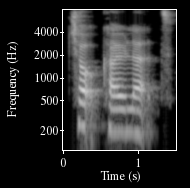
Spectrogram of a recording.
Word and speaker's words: chocolate: in the word so you may anticipate chocolate but we don't say and I won't just sit with two syllables chocolate like that with the stress at the beginning looking now at this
